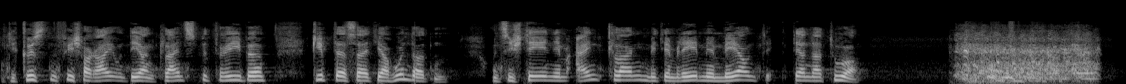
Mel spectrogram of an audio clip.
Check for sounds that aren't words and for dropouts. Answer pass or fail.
fail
